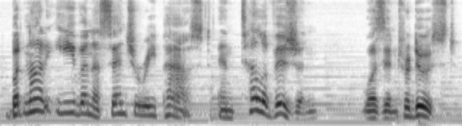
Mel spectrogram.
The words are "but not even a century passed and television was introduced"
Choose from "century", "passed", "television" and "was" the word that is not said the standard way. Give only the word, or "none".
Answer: none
